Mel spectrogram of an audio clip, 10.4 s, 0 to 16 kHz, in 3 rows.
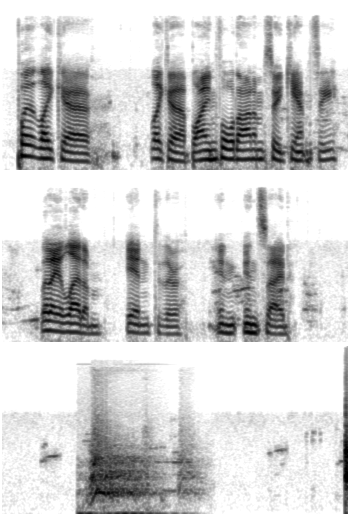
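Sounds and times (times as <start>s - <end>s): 
speech: 0.2s - 6.4s
dog yelping: 7.3s - 9.0s.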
